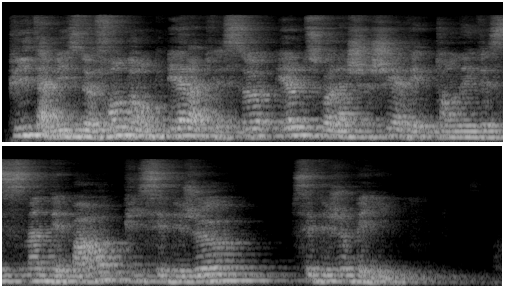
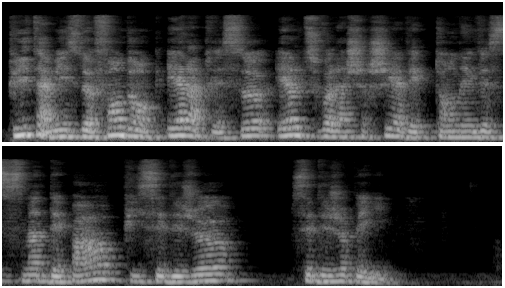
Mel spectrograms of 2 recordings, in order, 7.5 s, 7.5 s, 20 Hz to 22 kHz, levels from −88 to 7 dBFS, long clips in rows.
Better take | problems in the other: second | room echo; strong; dies away in 0.7 s; slight in the second // off-mic speech; far; far in the second

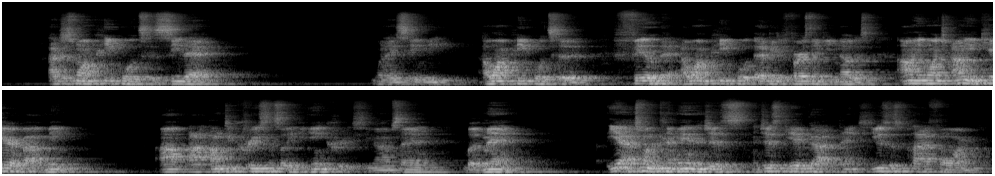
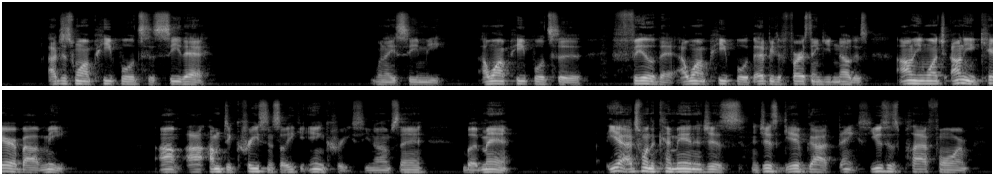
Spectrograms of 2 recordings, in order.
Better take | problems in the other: second | room echo; noticeable; dies away in 0.8 s // off-mic speech; far

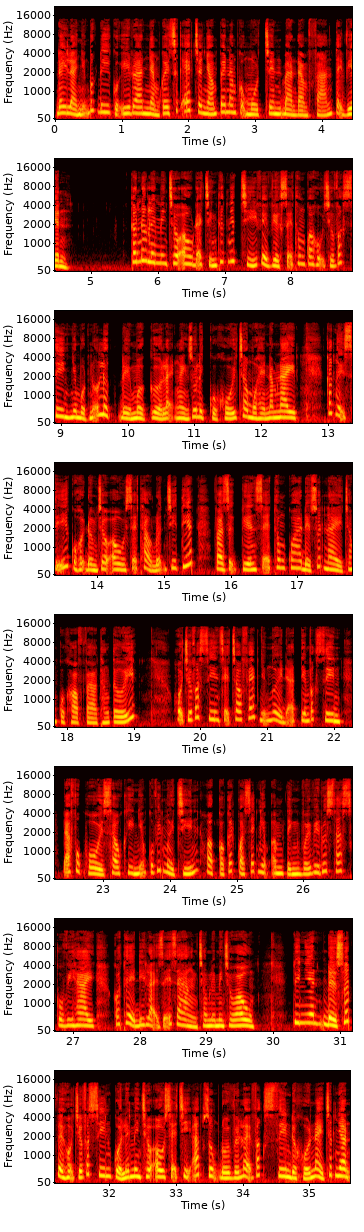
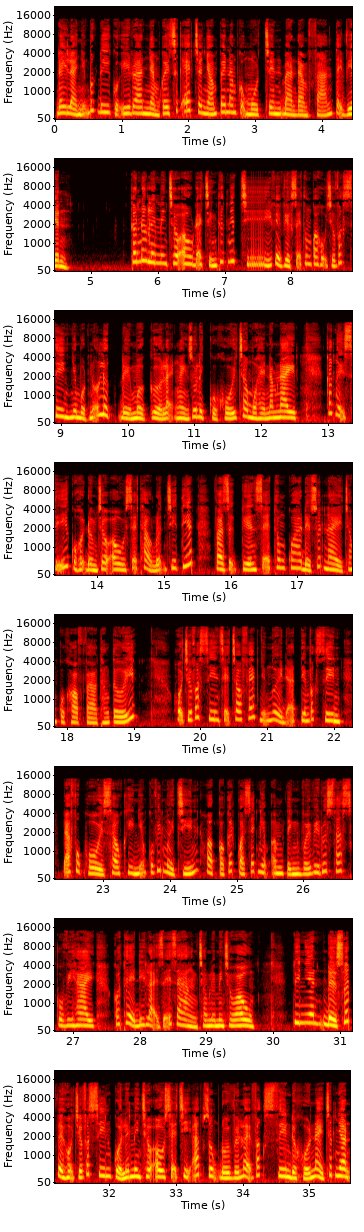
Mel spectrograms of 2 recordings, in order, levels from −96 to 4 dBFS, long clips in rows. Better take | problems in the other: first | audio freezing; at 7.5 s

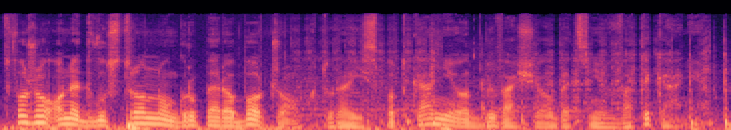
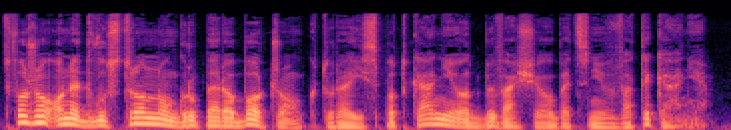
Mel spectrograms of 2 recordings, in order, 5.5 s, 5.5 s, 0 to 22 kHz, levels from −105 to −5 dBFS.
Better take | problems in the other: second | household noises; noticeable; throughout; 10 dB below the speech

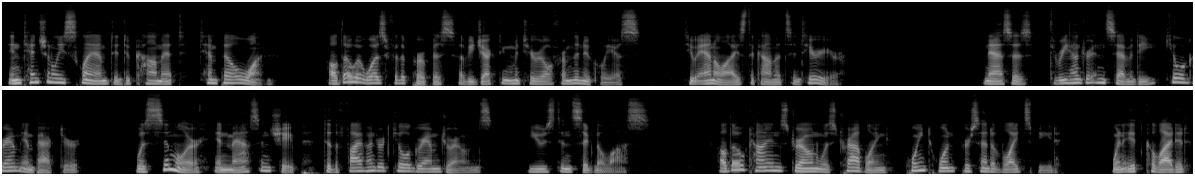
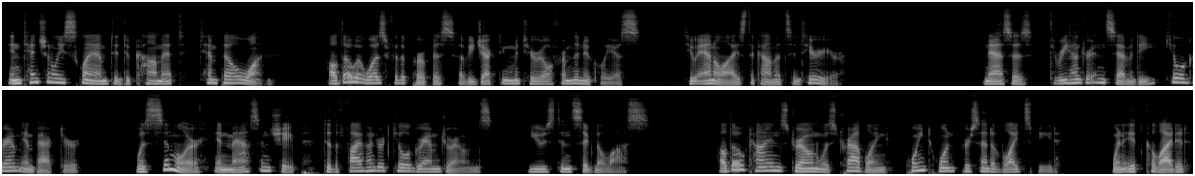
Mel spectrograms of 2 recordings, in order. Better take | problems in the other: neither | none

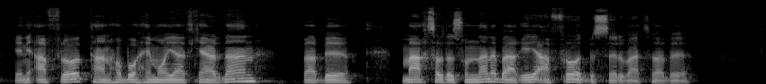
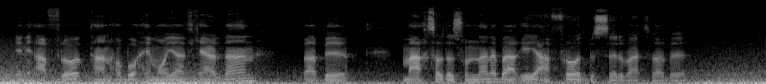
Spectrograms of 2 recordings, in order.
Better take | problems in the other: first | low rumble; noticeable; throughout; 15 dB below the speech

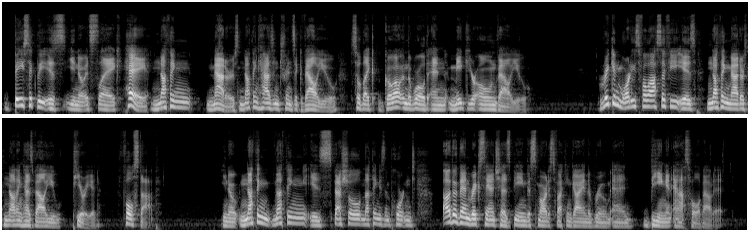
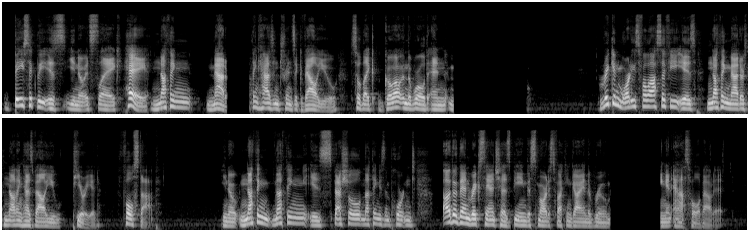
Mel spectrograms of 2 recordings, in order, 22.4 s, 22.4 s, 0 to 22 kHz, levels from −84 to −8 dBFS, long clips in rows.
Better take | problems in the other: first | audio cutting out; at 3.5 s, at 7 s for 1 s and at 20 s for 0.5 s

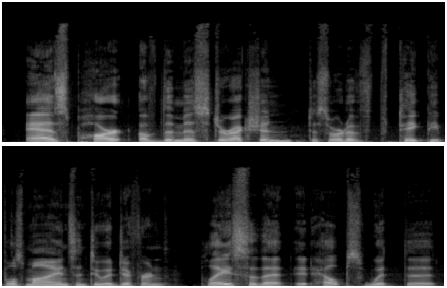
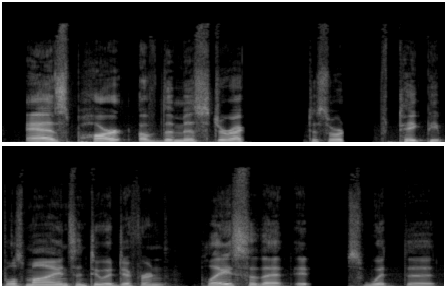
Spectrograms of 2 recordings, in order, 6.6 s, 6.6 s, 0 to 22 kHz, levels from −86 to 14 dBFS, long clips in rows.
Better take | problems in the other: first | audio cutting out; at 2 s, at 2.5 s and at 5.5 s

